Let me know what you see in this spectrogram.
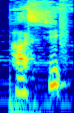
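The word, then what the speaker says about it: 橋: it means Chopsticks but if you say hash it means Bridge let's hear the difference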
